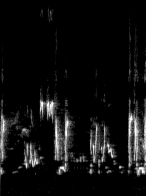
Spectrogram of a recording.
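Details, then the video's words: Sooty-headed bulbul singing briskly as a training tutor: continuous buzzy chatter mixed with high thin whistles and warbled notes, broken by one short pause near the end. "Suara Cucak Ranting Gacor untuk Masteran ll Suara burung cucak rante"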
